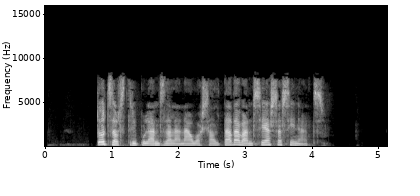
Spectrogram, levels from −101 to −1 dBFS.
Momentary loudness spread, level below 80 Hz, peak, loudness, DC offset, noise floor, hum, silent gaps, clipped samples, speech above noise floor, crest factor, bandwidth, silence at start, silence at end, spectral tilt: 11 LU; -64 dBFS; -4 dBFS; -22 LUFS; under 0.1%; -68 dBFS; none; none; under 0.1%; 46 dB; 20 dB; 8.4 kHz; 0.8 s; 0.95 s; -3.5 dB/octave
